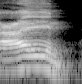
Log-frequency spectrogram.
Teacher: عین کا مخرج ہے وسط حلق. یعنی حلق کے درمیان سے عین ادا ہوتا ہے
